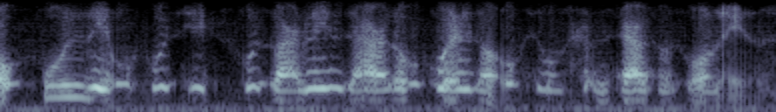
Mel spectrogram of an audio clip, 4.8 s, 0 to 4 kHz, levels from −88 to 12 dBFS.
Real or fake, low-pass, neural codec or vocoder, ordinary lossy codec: fake; 3.6 kHz; autoencoder, 22.05 kHz, a latent of 192 numbers a frame, VITS, trained on many speakers; Opus, 16 kbps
